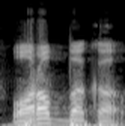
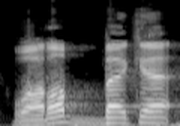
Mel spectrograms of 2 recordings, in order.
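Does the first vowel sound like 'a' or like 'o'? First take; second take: o; a. First: The first vowel is a rounded 'o'. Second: The first vowel is a plain open 'a'. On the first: The speaker calls it wrong. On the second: The speaker calls it right.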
